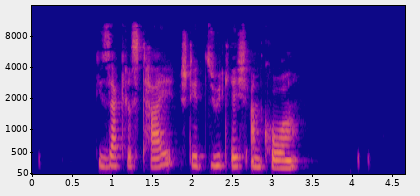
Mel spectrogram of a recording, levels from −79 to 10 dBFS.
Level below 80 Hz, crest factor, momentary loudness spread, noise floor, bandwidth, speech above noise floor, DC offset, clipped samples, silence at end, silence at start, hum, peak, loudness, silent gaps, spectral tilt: -74 dBFS; 22 dB; 6 LU; -86 dBFS; 11.5 kHz; 61 dB; under 0.1%; under 0.1%; 1.35 s; 0.85 s; none; -6 dBFS; -25 LUFS; none; -3 dB/octave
